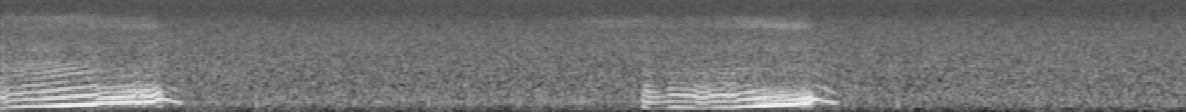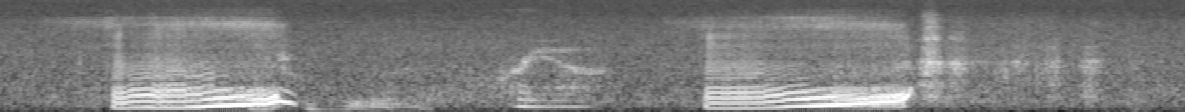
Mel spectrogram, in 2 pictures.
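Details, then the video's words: Snoring cat asleep, giving rising, whistly squeaks of about a second on each breath, four in the span with a few softer snuffles between them, spaced about three seconds apart. "Snoring cats"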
